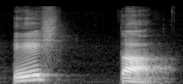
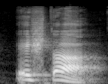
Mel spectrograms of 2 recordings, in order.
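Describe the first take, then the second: First: "está" in two separated syllables; split into syllables. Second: Said in the usual way. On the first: Shown as a demonstration. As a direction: break "está" as es, pause, tá.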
